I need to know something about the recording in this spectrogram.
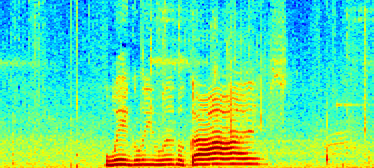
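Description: A young woman calls out in a high, sing-song voice through a microphone.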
